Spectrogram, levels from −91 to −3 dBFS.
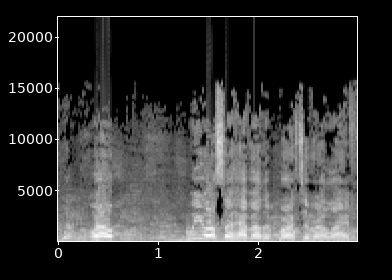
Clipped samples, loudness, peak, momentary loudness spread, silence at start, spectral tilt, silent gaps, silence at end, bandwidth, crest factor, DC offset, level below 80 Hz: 0.3%; -11 LUFS; 0 dBFS; 17 LU; 0 s; -3 dB/octave; none; 0 s; 16.5 kHz; 12 dB; under 0.1%; -46 dBFS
